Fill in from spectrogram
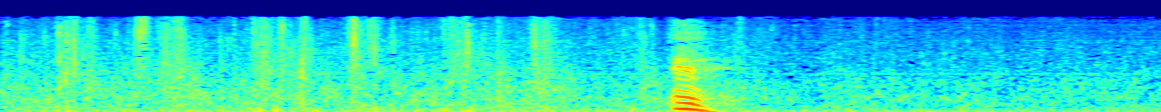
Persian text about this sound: این صدای قدمای زن مشکریم، برادرش و مهرعلی تو گلولای جاده است.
